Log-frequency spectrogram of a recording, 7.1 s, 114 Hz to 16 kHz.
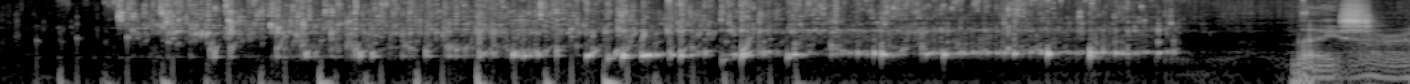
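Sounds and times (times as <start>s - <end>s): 
wine pouring into glasses: 0.4s - 6.1s
glasses clinking: 2.2s - 5.9s.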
